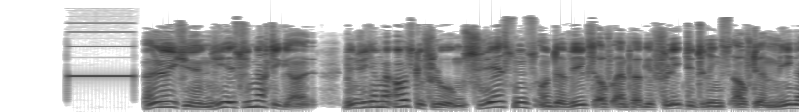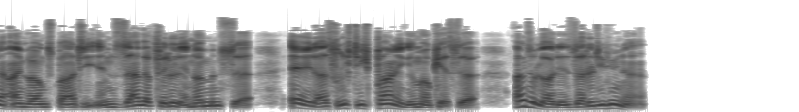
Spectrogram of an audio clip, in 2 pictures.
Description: deutscher Stimmenimitator, Sprecher, Entertainer, Musiker..
Sprechprobe: Werbung (Muttersprache):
